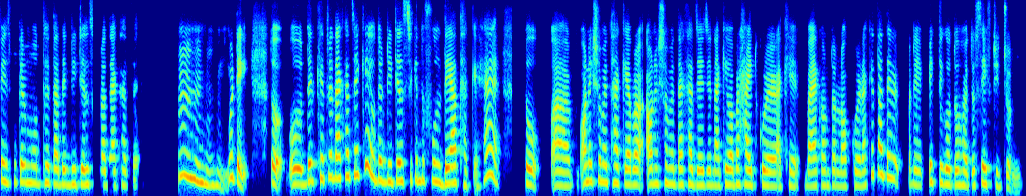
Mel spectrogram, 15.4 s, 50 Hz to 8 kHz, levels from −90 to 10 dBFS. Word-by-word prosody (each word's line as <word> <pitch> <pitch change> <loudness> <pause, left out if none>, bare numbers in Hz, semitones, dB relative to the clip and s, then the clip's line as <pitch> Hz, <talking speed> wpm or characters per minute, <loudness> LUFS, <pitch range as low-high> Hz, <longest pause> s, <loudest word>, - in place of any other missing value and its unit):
Facebook 265 -1 -2
এর 260 - +1
মধ্যে 245 +1 -3
তাদের 225 0 +1
details 230 0 +1
গুলা 215 -1 -3
দেখা 215 +1 -4
যায়। - - -10 0.6
উ - - +2 0.2
হু, 285 - +4
হু, - - -3
হুম, 210 - -8
ওটাই। 400 +3 +3 0.4
তো - - +6 0.3
ওদের 235 +3 +6
ক্ষেত্রে 320 +3 -1
দেখা 320 +2 +3
যায় 375 - +2
কি - - +4
ওদের 295 -1 +2
details 275 +1 +3
টি - - -5
কিন্তু 285 0 -1
full 280 -1 +1
দেয়া 250 +2 +8
থাকে, 215 -1 -8
হ্যাঁ? 370 -2 +2 0.4
তো - - +4 0.4
আ - - +4 0.4
অনেক 270 +2 +2
সময় 265 -4 -1
থাকে 250 -1 -1
আবার 225 0 +3 0.2
অনেক 235 0 -1
সময় 240 -2 -3
দেখা 230 +1 0
যায় 220 0 +2
যে - - 0
না - - +1
কেউ 235 - +2
আবার 235 +1 -2
hide 220 -1 +1
করে 215 -2 +3
রাখে 215 - -6 0.2
বা 200 - +1
account 215 0 -6
টা 215 - -2
lock 200 0 -2
করে 205 -1 -2
রাখে 220 - -4
তাদের 345 -4 +2 0.2
মানে 225 -1 -4 0.2
ব্যক্তিগত 250 -3 0
হয়তো 205 0 -1
safety 235 -3 +1
র - - -18
জন্য। 120 -11 -6
235 Hz, 220 wpm, -24 LUFS, 220-275 Hz, 0.6 s, দেয়া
